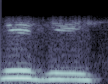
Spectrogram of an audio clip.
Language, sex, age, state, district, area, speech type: Urdu, female, 30-45, Uttar Pradesh, Rampur, urban, conversation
